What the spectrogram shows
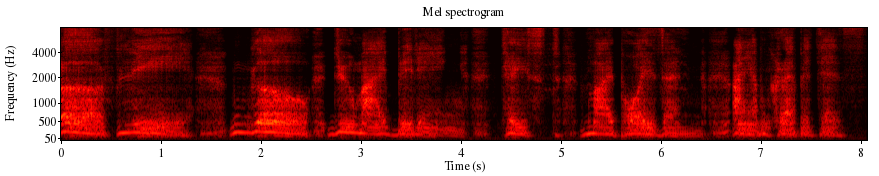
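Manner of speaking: rough, creaky, raspy villain voice. Toy reviewer voices the figure Crepitus as he imagines him, Crepitus voice. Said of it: "he talks like this".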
